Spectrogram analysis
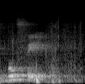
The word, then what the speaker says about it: buffet: Someone say buffet, someone say buffet. T is silent. It is buffet.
